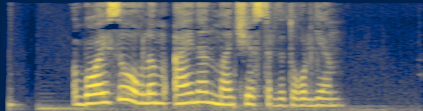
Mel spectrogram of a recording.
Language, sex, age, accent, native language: Uzbek, female, 18-24, Toshkent shahri, Uzbek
